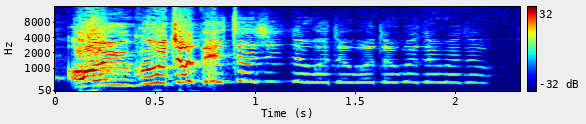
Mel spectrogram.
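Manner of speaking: put-on a fond father beaming at his kid; doting father. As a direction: coo over your child like a proud dad. Father delighted in his child.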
